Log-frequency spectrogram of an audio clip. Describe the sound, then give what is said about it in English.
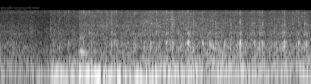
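Cars idling side by side at a junction near docks, making a loud, low, steady engine rumble throughout. “They drive past some docks and pull up next to each other at a junction.”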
